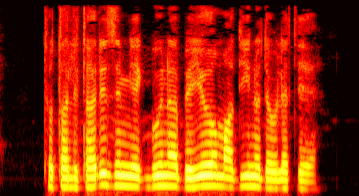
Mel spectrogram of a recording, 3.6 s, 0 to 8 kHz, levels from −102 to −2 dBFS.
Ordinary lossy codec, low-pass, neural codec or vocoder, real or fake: MP3, 64 kbps; 7.2 kHz; none; real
